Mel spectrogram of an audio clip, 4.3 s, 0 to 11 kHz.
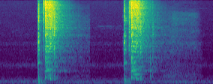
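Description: FX Impact M4 .22 PCP air rifle firing two shots about two seconds apart, each a sharp report that fades over about a second.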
